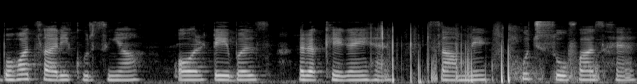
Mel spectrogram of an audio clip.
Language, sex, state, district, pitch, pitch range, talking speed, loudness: Hindi, female, Chandigarh, Chandigarh, 205 Hz, 205-210 Hz, 115 wpm, -20 LUFS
